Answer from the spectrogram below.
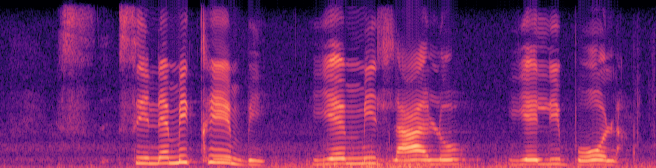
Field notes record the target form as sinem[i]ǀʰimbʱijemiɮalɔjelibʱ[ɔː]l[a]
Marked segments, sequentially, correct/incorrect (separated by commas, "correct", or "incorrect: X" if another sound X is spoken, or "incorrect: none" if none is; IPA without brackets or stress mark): correct, correct, correct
